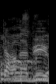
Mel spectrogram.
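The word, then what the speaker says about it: Tärnaby: juste la petite explication vous dites tarnabu vous avez bien raison parce qu'en suédois n'est-ce pas Luc alfond le y se prononce u comme bug Mar bu d'ailleurs ça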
